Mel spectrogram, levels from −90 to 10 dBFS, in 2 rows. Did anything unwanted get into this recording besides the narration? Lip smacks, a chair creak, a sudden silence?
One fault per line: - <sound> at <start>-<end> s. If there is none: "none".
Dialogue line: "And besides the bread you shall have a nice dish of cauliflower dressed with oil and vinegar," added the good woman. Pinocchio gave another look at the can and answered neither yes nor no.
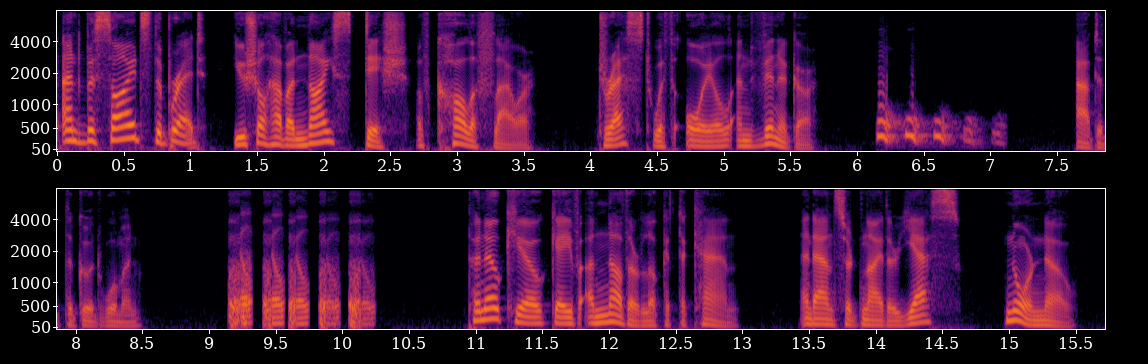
- laugh at 6.1-7.1 s
- laugh at 9.1-10.3 s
